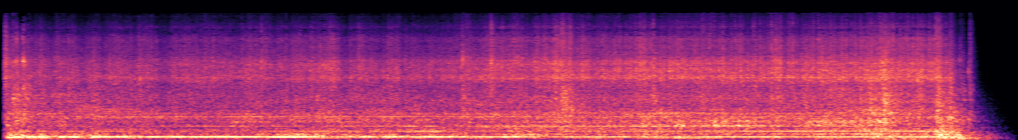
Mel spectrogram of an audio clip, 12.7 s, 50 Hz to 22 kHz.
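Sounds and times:
automatic electric motor garage door closing: 0.0s - 12.5s.

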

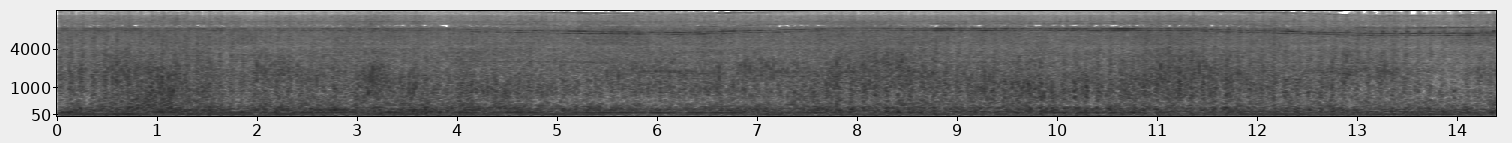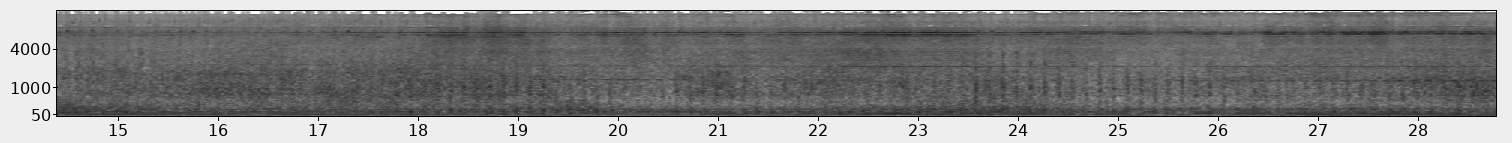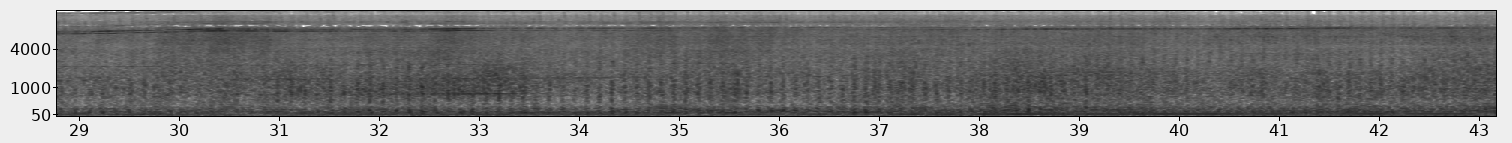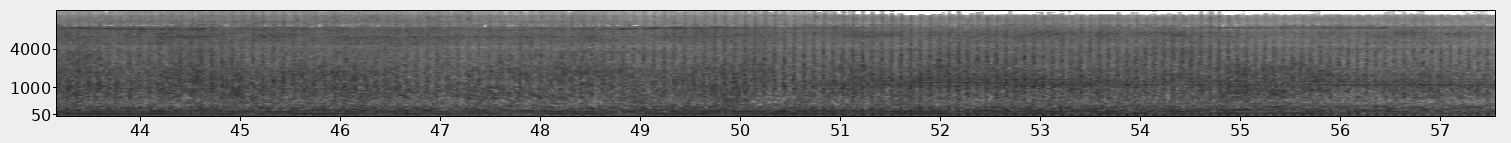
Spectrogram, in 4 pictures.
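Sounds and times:
1967 Bell UH1 Iroquios helicopter preflight: 0.0s - 57.5s.

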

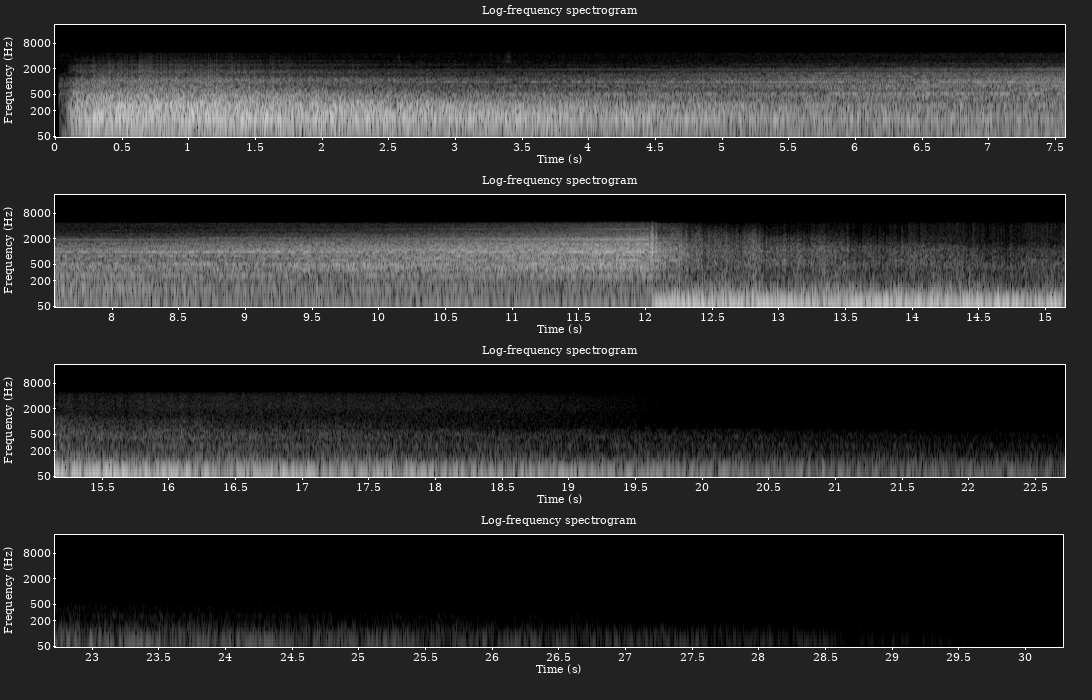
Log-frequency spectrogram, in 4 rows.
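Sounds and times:
sound design stinger: 0.0s - 18.4s.

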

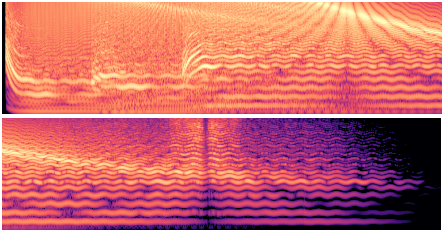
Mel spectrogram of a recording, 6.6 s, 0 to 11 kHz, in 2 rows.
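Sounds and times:
distorted alien warble sonic logo: 0.0s - 4.3s.

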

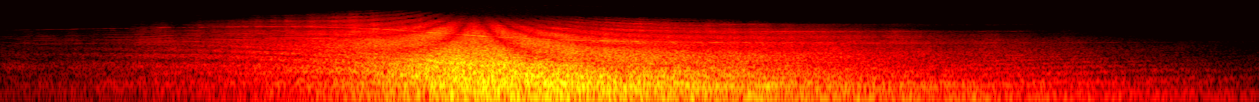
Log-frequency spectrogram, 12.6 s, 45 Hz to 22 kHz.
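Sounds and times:
military fighter jet flying by: 1.3s - 11.0s.

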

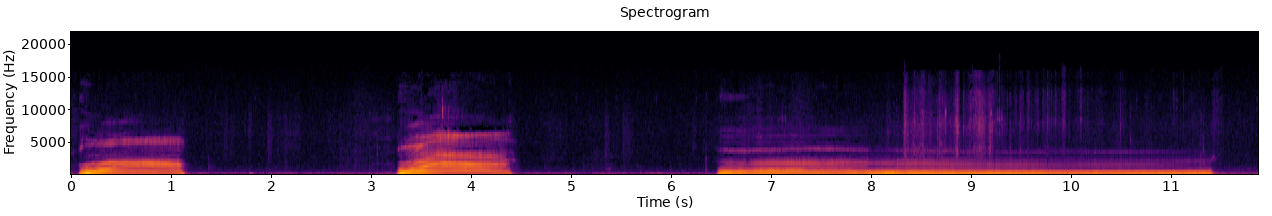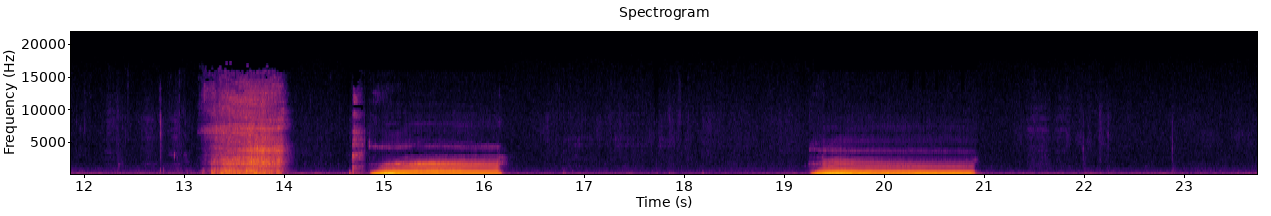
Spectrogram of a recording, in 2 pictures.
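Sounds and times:
Burmese cat hissing and growling: 0.0s - 1.2s, 3.2s - 4.5s, 6.4s - 11.5s, 13.1s - 16.3s, 19.2s - 21.0s
Burmese cat yowling: 0.1s - 1.2s, 3.3s - 4.5s, 6.5s - 11.4s, 14.9s - 16.3s, 19.3s - 21.0s.

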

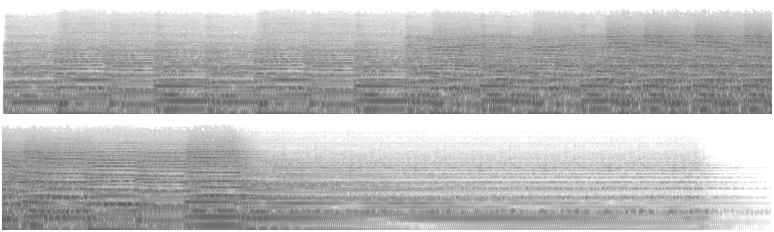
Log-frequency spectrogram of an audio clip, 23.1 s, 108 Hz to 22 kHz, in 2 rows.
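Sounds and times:
dramatic creepy horror music composition: 0.0s - 22.8s.

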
